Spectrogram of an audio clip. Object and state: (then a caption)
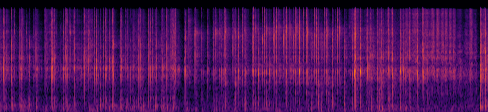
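Cardboard makeup palette tapped with nails. A small, flat, black-and-white Sephora makeup palette in cardboard packaging is held in the hand and tapped rapidly with long nails. The result is a dense, continuous run of sharp, dry, papery clicks with a faint scratching texture. The sound is bright and thin, with almost no low end.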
